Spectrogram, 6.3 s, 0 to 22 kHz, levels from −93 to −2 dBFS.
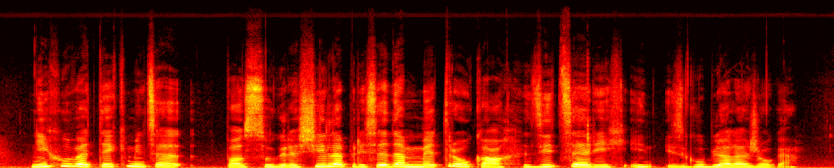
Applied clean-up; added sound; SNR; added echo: none; none; none; none.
